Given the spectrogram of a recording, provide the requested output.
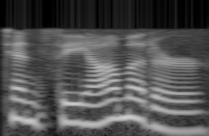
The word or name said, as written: tensiometer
